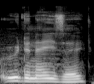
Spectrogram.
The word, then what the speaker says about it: Udinese: Okay, next up we've got Udinese. I believe that is the correct pronunciation of this football team.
